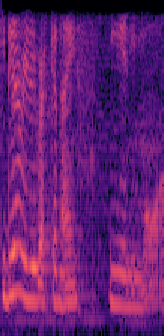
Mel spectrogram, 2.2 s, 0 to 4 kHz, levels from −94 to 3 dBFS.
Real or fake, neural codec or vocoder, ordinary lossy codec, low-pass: real; none; AAC, 24 kbps; 3.6 kHz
